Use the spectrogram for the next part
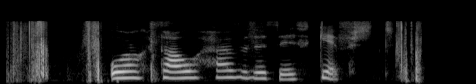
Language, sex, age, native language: Icelandic, female, 7, Icelandic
